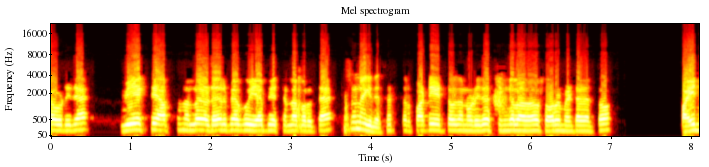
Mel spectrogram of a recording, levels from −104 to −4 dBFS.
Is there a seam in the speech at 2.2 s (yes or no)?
no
